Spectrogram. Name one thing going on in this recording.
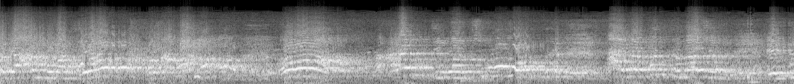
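A large chorus of men and women sings loudly on a stage, heard from a distance in a big hall.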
